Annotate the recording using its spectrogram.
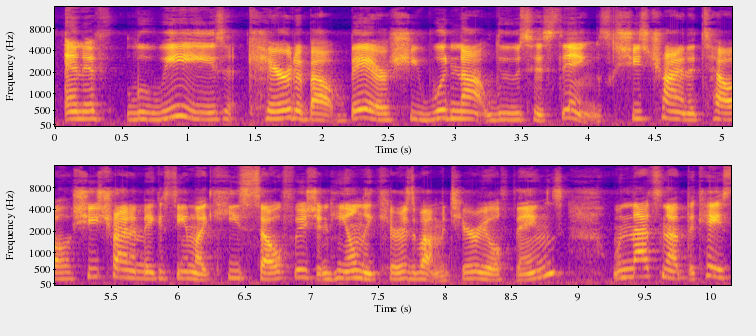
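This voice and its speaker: Woman, parent, vlog reviewer; bright tone, mid pitch, candid and critical, casual delivery. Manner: frank, critical, with "like" and "you know" fillers. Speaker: parent reviewing a children's book. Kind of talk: opinionated casual commentary.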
